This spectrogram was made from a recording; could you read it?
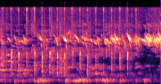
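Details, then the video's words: High, thin peeps from a brood of chicken chicks, mixed with a fast series of dry tapping clicks and a low steady hum. "Free Sound effects Chicks"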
